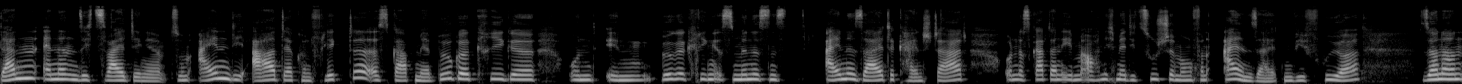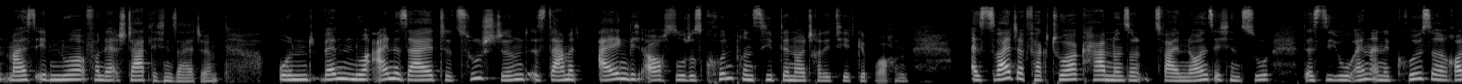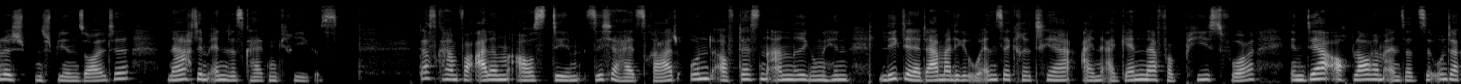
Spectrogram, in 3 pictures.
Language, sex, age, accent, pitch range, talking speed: German, female, 20-39, German, 195-230 Hz, 150 wpm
